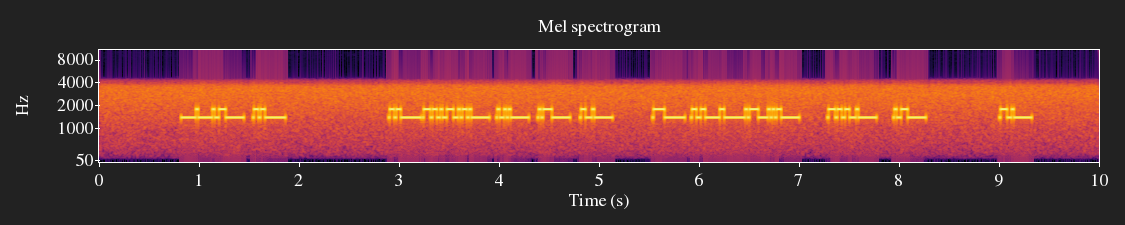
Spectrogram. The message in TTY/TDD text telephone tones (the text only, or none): ALL ADJECTIVES CAN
